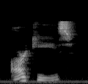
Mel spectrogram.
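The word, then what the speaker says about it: Arques: Rennes le Chateau spelled our keys AR qu es is actually pronounced just like art then there is that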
